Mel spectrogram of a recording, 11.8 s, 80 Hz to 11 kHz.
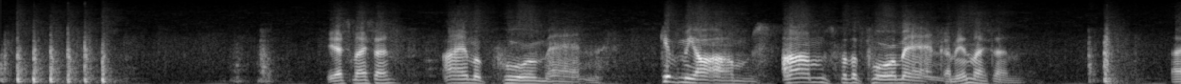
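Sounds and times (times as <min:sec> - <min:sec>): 
knocking on the wooden door of a rabbi's house: 0:00.0 - 0:01.2, 0:10.9 - 0:11.4
low hum: 0:01.2 - 0:11.7
speech: 0:03.3 - 0:10.3.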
